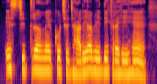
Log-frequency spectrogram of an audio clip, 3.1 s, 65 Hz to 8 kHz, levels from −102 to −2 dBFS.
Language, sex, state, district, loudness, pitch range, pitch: Hindi, male, Assam, Kamrup Metropolitan, -16 LUFS, 125-150 Hz, 140 Hz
